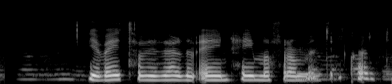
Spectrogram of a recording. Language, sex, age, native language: Icelandic, female, 15, Icelandic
